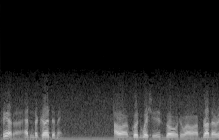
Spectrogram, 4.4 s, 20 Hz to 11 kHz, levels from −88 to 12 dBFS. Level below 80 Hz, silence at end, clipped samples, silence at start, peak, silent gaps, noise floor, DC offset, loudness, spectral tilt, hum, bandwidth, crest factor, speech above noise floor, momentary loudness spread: -56 dBFS; 0 s; under 0.1%; 0 s; -2 dBFS; none; -38 dBFS; under 0.1%; -18 LUFS; -11.5 dB/octave; none; 4.8 kHz; 16 dB; 21 dB; 10 LU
